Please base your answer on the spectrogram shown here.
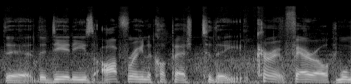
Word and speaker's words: khopesh: the klingon spirit so the kopesh in certain circles pronounced as hepesh it's very interesting we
